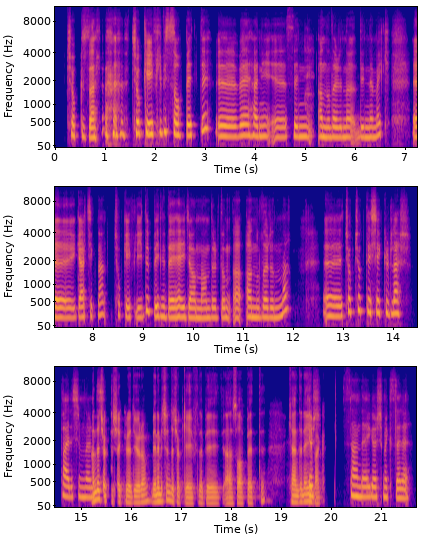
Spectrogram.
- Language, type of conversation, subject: Turkish, podcast, Yemek hazırlarken ailenizde hangi ritüeller vardı, anlatır mısın?
- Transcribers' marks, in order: chuckle; other background noise; tapping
